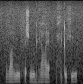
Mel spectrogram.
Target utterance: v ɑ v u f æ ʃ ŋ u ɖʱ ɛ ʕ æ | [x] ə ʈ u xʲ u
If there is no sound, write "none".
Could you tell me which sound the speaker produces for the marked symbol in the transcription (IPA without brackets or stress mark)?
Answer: ħ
